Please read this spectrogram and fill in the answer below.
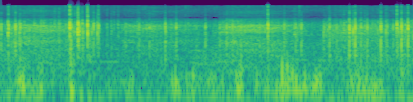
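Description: Wind buffeting a phone's microphone while riding a bicycle, with irregular knocks and rubbing from the phone being handled.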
